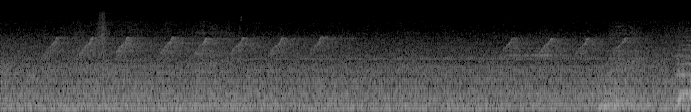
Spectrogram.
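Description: A bird chirping: a run of short, rising high-pitched chirps, about three a second, that pauses and then comes again. A steady hiss sits under it.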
